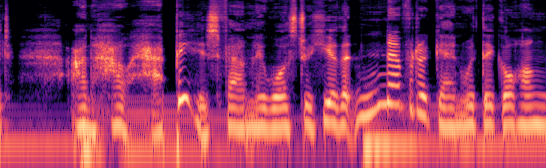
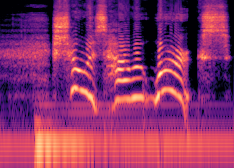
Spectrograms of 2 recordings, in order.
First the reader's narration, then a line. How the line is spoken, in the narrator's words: his children begged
